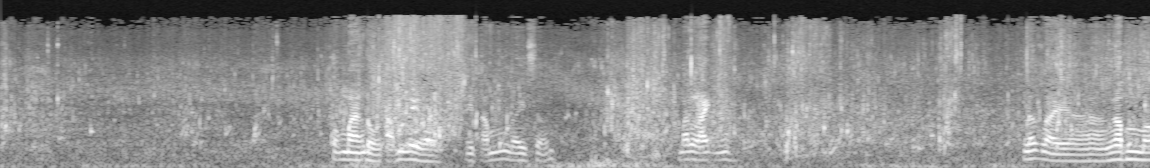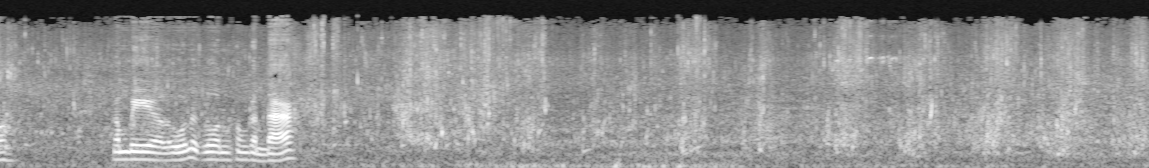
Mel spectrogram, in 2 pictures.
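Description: A shallow stream ripples and trickles over stones.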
